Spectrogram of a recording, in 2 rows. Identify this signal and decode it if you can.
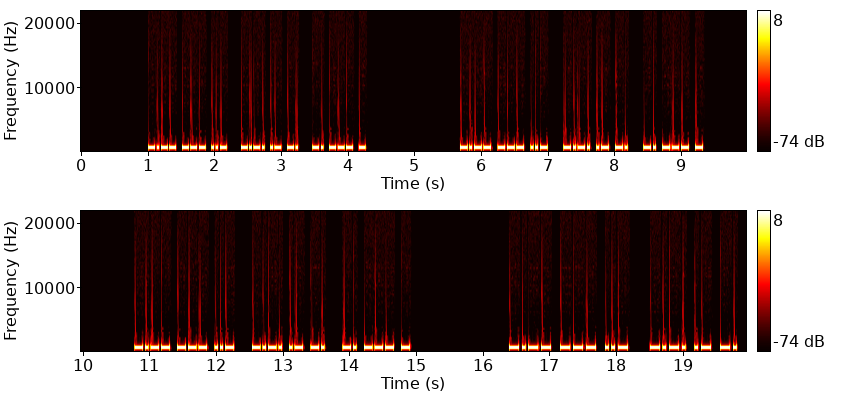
Morse code, heard as a keyed tone, about 30 wpm, 700 Hz. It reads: YOU CAN NOT YOU CAN NOT YOU CAN NOT YOU CAN
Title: Speed-Racing - Sets of 3 Words 25wpm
